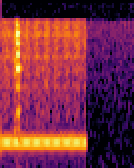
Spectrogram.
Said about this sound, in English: answer your phone now. Please.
